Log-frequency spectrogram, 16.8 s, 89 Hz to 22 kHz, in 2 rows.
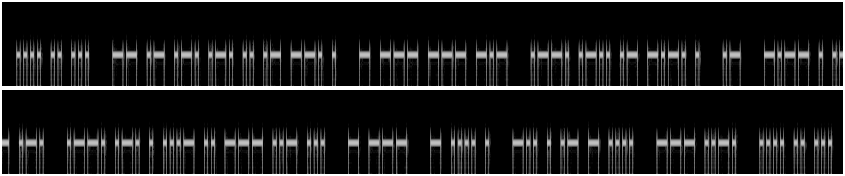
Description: Morse code, heard as a keyed tone, about 34 wpm, 700 Hz. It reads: HIS MARRIAGE TOOK PLACE A YEAR PREVIOUS TO THE DEATH OF HIS
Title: Sentences from Top 1500 Words 35wpm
